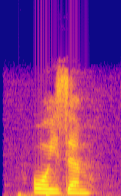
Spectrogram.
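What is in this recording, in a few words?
"ойзӧм", Komi, female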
